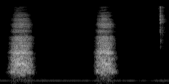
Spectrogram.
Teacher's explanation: And then you go down all the way to the vocal folds at the glottis, and you are going to make this sound. So the vocal folds are approximated, not completely closed, and then you push a column of air through to make that friction. And because that friction is produced at the glottis, we call it a glottal fricative.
